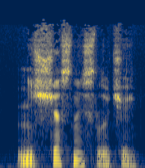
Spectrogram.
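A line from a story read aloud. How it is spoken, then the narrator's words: Mumble. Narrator (Russian): пробормотал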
